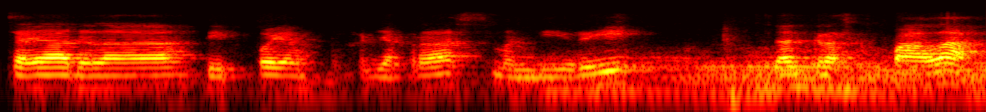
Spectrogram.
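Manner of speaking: slow, deliberate formal self-presentation, firmly projected; mock-formal interview answer, measured and emphatic; job-interview self-introduction. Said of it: "Ini kita bukan, bukan mau interview".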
